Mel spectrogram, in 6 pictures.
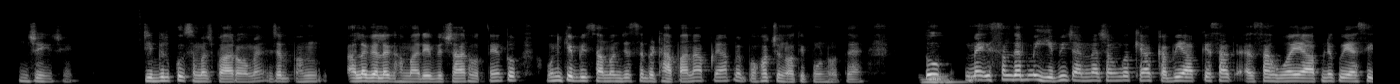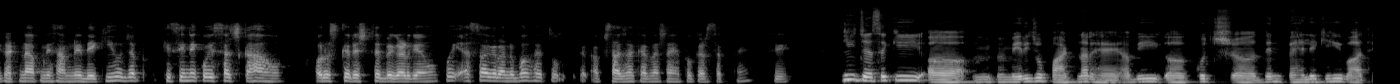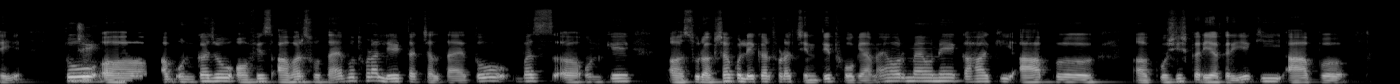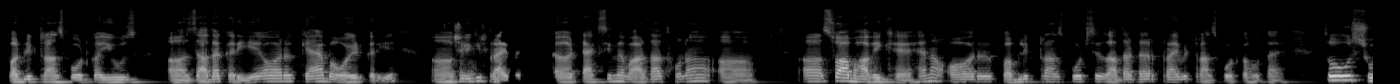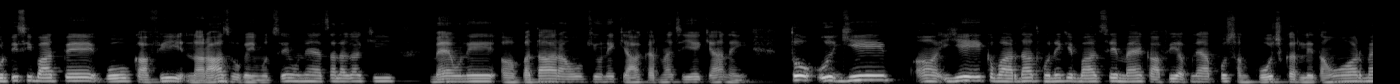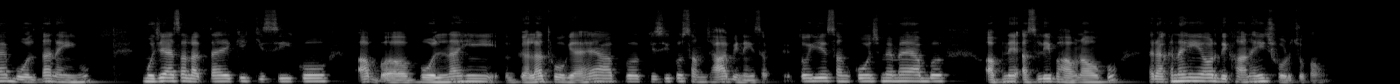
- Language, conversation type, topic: Hindi, advice, रिश्ते में अपनी सच्ची भावनाएँ सामने रखने से आपको डर क्यों लगता है?
- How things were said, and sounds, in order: in English: "पार्टनर"; in English: "ऑफिस आवर्स"; in English: "लेट"; in English: "पब्लिक ट्रांसपोर्ट"; in English: "यूज़"; in English: "कैब अवॉइड"; in English: "प्राइवेट"; in English: "पब्लिक ट्रांसपोर्ट"; in English: "प्राइवेट ट्रांसपोर्ट"; in English: "सो"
